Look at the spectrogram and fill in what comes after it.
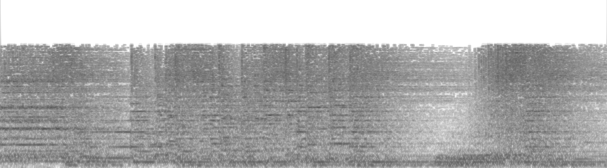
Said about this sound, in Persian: صدای بوق ماشین ها رفته رفته کم می شود.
